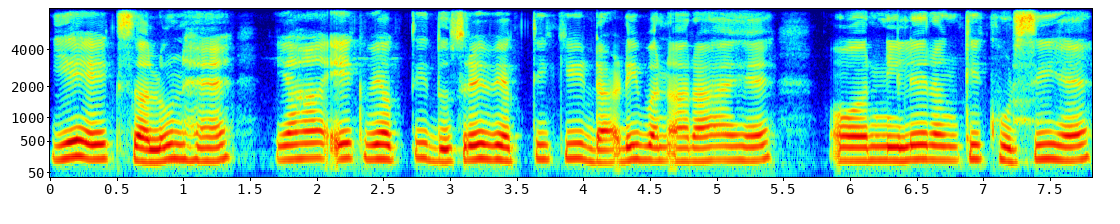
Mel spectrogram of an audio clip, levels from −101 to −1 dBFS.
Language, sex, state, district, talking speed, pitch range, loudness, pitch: Hindi, female, Bihar, Madhepura, 155 wpm, 200-225 Hz, -16 LUFS, 215 Hz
